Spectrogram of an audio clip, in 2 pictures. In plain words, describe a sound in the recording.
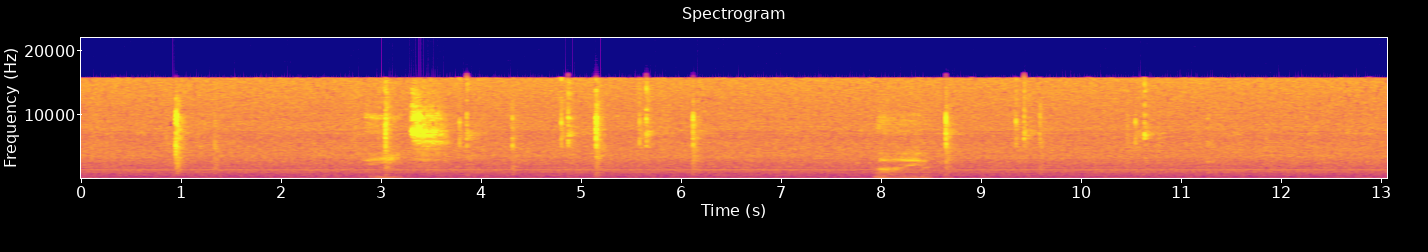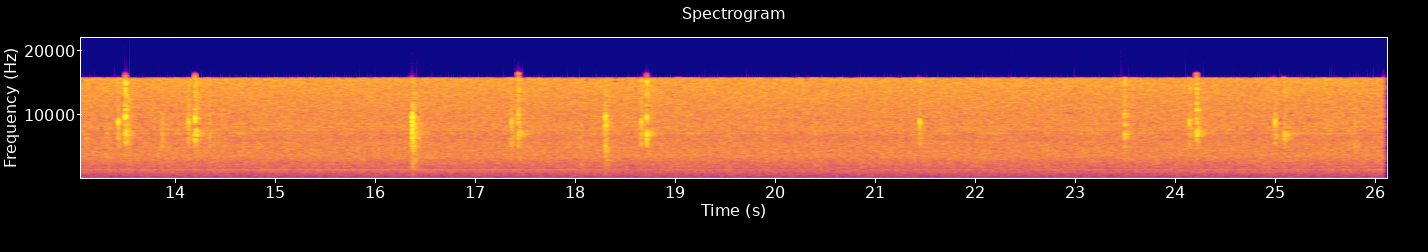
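Mouse buttons click now and then.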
